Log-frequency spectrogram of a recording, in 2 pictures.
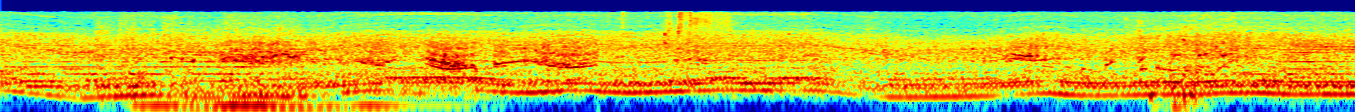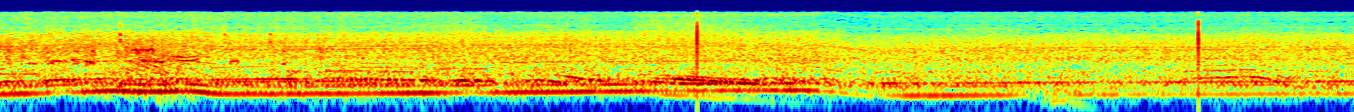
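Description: A truck engine hums steadily, rising and falling as it drives.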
